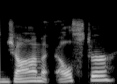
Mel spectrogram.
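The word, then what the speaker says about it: Jon Elster: Um his name is John Ster I think is how you pronounce it. It's e lstr. He's a Norwegian philosopher, but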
